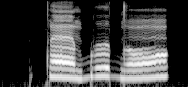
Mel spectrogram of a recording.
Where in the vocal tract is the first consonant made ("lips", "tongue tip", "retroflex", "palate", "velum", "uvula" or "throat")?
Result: tongue tip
